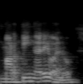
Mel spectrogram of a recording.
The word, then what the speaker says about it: Martin Arevalo: Okay, so my name is Martin Arevalo. If you want the Spanish pronunciation, is Martin Arevalo.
